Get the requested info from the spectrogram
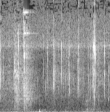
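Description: Hands handling small parts at a workbench: light clicks and taps, with faint crinkling of a small plastic bag, and one soft low thump just under a second in.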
